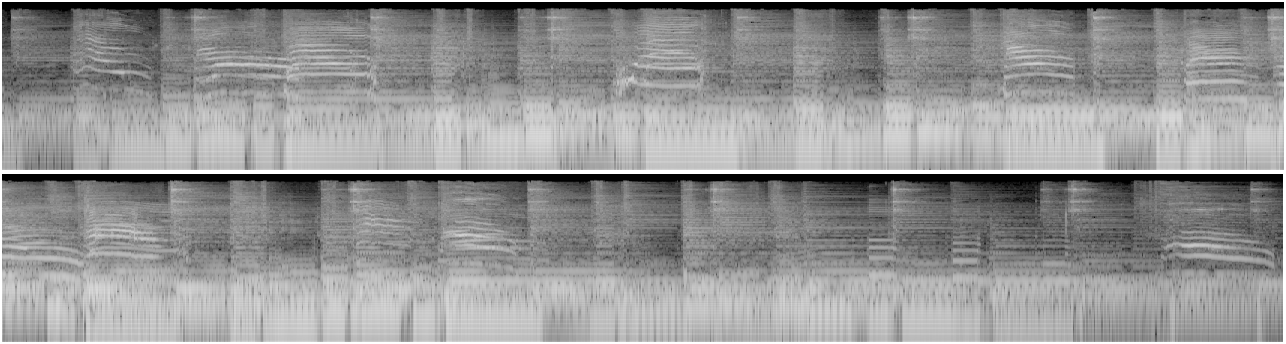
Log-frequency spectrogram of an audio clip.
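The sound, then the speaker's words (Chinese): Repeated cat meows, rising and falling in pitch, sound throughout over a steady, fairly loud musical backing with no talking. “关于这猫的十四个故事吧。”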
